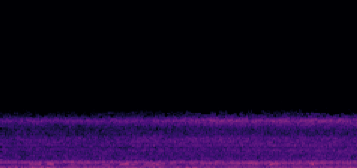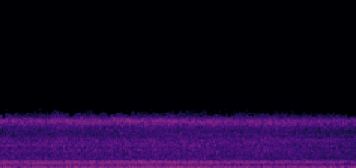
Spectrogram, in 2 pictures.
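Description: Fire crew trucks driving slowly past in a procession: a steady wash of engine and road noise, with a steady high buzz over it.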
